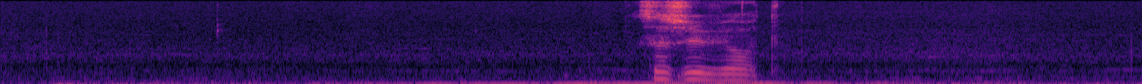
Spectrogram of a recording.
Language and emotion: Russian, neutral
